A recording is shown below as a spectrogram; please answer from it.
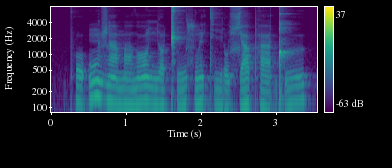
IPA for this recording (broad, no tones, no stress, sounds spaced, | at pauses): pʰ o ʔ ũ ɮ ã m ã ðˤ õ ɲ ʌ ǁ u sʷ ẽ tʰ i ɾ o ɕ a pʰ a ǃʼ ɯ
